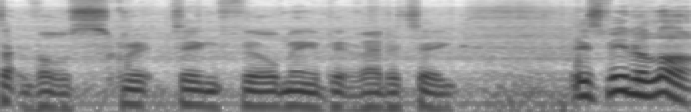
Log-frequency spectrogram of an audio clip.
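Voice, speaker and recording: This is a man speaking. Noticeable background noise runs behind him. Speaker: motorcycle vlogger. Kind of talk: casual vlog chat. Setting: riding a motorbike in the rain. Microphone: new action camera audio setup, may be poor.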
